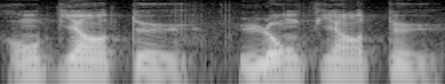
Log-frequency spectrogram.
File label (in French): "ronpianteu", patois jura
